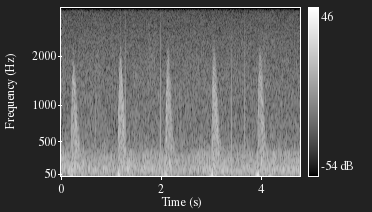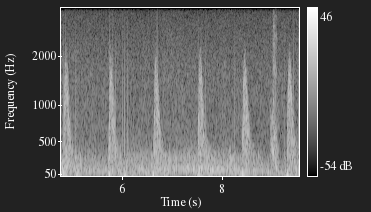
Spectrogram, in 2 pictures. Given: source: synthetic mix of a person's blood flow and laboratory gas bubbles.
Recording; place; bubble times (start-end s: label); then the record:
Doppler ultrasound of blood flow; subclavian vein
8.94-9.13 s: bubbles
From the record:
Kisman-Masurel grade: 113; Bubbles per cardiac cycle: 1 to 2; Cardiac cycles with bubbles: 1 to 10%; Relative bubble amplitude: loud (0.450 to 0.775); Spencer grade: 1 (occasional bubble signal discernible with the cardiac motion signal, with majority of cardiac periods free of bubbles); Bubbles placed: anywhere in the cardiac cycle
